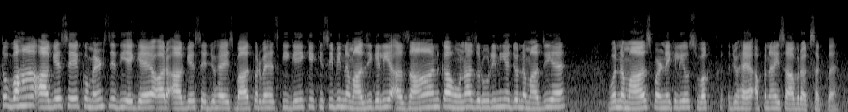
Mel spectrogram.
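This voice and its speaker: A woman's voice: a little high, fairly even intonation, normal speed. A woman with a Pakistani accent giving earnest, emphatic, unscripted commentary to viewers, often rephrasing as she goes. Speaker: video host and commentator. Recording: muffled lo-fi, clear background noise.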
